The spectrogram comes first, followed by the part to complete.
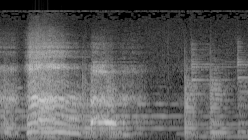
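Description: A man wailing in anguish, with two drawn-out cries in the first second, over film score music with long held notes.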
